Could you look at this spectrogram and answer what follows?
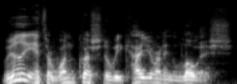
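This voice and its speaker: A man's voice: mid-range voice, lively intonation, racing, darkish tone. A man co-hosting a casual comics podcast, joking and teasing his partner. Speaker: podcast co-host. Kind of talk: casual chat.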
